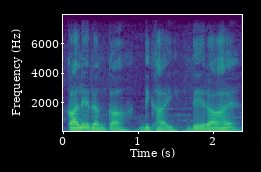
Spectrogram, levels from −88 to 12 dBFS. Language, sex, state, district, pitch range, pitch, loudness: Hindi, male, Bihar, Patna, 130-140 Hz, 135 Hz, -18 LUFS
